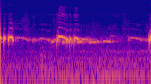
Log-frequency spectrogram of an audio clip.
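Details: Zebra dove lure song with big and crystal voice variations: short rolling coo bursts separated by a quiet, level drawn-out hum.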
